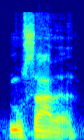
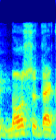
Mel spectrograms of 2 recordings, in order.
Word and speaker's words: Mossadegh: Isn't it pronounced Musada? No, I always say Mossadegh, and I've heard it referred to his name as Mossadegh as well.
